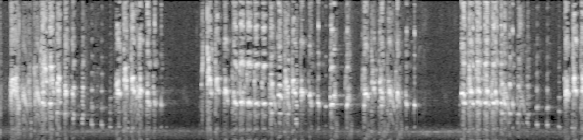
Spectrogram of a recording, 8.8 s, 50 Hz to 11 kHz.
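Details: Courting bald eagles at a Decorah nest, winter morning of 2 February 2012, 9:30 am, give long bursts of fast, high, twittering notes from the branches. The bursts are separated by short silent gaps.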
